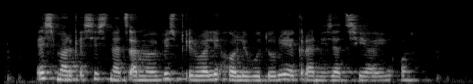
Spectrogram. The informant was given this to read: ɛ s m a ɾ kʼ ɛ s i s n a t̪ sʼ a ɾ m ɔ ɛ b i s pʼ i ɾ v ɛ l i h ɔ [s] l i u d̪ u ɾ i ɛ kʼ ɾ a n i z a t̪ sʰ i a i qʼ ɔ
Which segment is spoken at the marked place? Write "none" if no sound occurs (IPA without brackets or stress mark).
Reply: none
